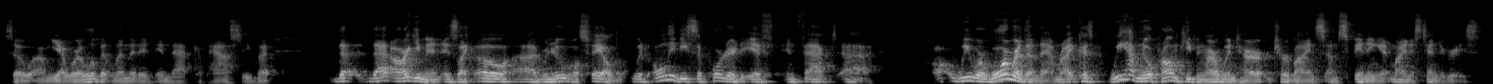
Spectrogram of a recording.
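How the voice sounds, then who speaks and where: A man's voice: on the low side, lively intonation, brisk. An American man answering as a guest expert, explaining things in a casual, conversational way.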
